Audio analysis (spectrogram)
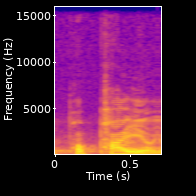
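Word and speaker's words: papaya: 그 다음에 파파야란데 미국식 발음은 이제 퍼파이어, 이음절에 있어요. 그래서 퍼파이어, 그러니까 파파야라든지, 그 다음에 이제 affirmation.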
